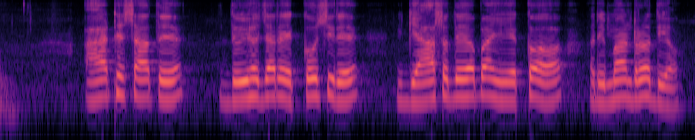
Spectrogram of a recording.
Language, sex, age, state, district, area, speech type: Odia, male, 18-30, Odisha, Dhenkanal, rural, read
